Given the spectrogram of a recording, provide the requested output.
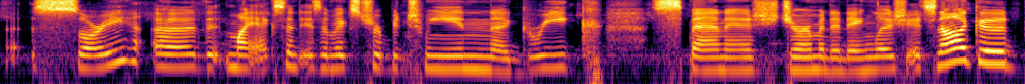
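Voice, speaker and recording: Slow, halting woman giving a talk. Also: mid-range voice. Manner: halting, with frequent pauses and uh fillers. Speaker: conference speaker on fitness training. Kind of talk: conference presentation.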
